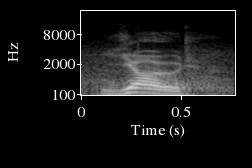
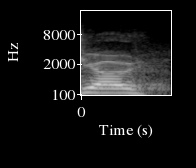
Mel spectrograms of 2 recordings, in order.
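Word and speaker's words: Jord: out to these guys yod pronounce yod j-o-r-d they make uh these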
